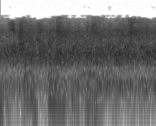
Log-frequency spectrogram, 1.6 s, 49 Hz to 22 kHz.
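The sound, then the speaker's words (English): Steady, dense applause in mission control as SpaceX's Crew-1 Resilience capsule splashes down in darkness, returning four astronauts from the International Space Station; a continuous crackle of many hands clapping at once with faint voices mixed in underneath. “And I don't know if you can hear the applause”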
